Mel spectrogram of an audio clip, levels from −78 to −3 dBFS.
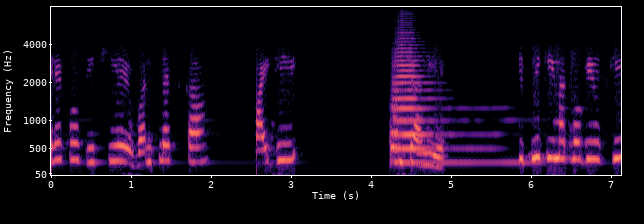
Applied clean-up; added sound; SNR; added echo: classical method log-MMSE.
